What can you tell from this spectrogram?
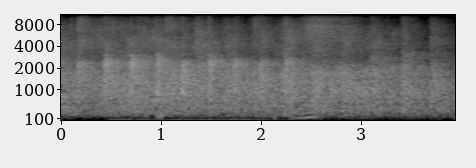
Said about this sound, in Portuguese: Vamos aplaudir Jesus, né?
